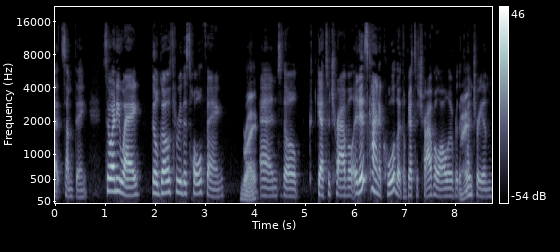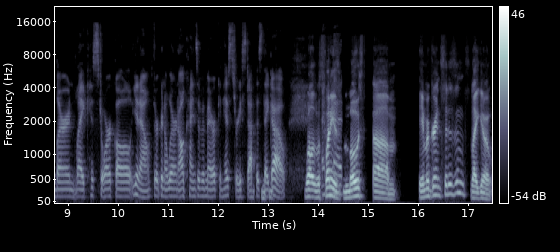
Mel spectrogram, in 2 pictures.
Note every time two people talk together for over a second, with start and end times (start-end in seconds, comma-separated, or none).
none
